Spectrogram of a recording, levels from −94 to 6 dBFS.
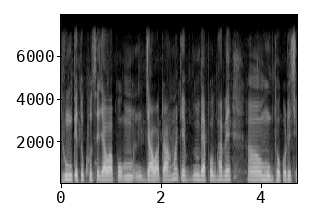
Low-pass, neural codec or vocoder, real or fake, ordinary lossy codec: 7.2 kHz; none; real; none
